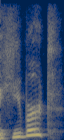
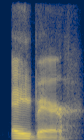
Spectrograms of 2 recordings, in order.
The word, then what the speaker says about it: Hebert: tulas all right chaon I would say Hebert yeah no it's pronounced down here a bear cause because we have bit we a bit of the French we got the little pompus French accents out here yeah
